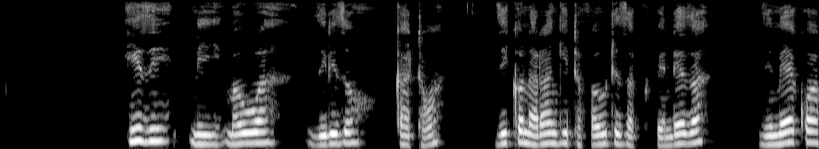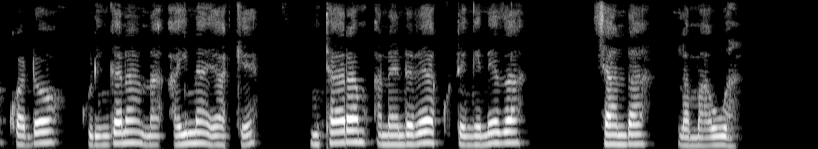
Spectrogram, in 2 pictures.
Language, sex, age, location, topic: Swahili, male, 50+, Nairobi, finance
